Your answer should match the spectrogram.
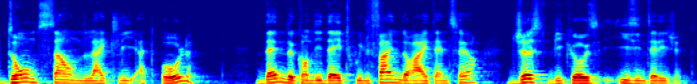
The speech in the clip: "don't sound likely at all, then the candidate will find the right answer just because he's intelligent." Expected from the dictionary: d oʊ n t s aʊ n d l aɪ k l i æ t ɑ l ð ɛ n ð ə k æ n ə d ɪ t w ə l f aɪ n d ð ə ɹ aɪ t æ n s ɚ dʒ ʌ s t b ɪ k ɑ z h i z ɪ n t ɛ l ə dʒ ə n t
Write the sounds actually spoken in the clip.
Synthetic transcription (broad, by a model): d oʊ n t s aʊ n d l aɪ k l i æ t ɑ l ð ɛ n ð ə k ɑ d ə d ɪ t w ə l f aɪ n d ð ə ɹ aɪ t æ n s ɚ dʒ ʌ s t b ɪ k ɑ z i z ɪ n t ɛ l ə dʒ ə n t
